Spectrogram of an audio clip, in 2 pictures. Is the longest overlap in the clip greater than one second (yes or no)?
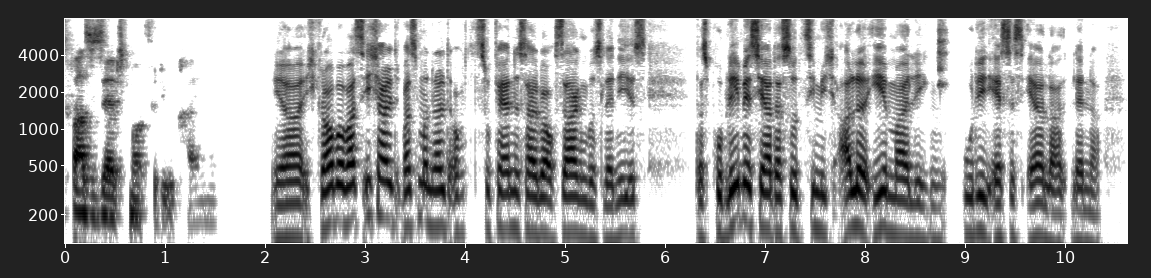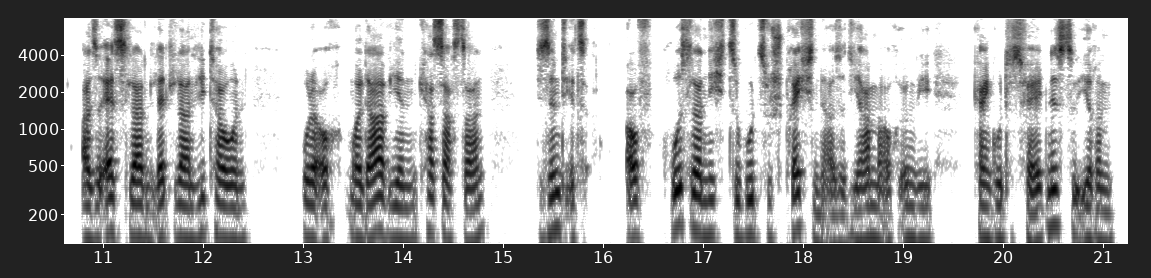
no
